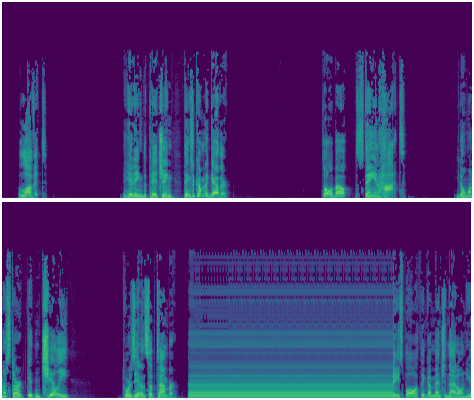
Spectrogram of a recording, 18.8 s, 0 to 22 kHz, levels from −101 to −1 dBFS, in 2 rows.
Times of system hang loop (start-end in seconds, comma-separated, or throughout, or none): 13.15-17.21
